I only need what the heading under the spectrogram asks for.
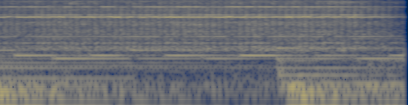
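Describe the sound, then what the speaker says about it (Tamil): An alarm clock rings loudly and continuously in a bedroom, a bright steady electronic tone that holds without pause and shifts slightly near the end. "டெய்லி காலையில அர்ஜுனோட ரூம்ல சத்தமா அலாரம் அடிக்கும்."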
